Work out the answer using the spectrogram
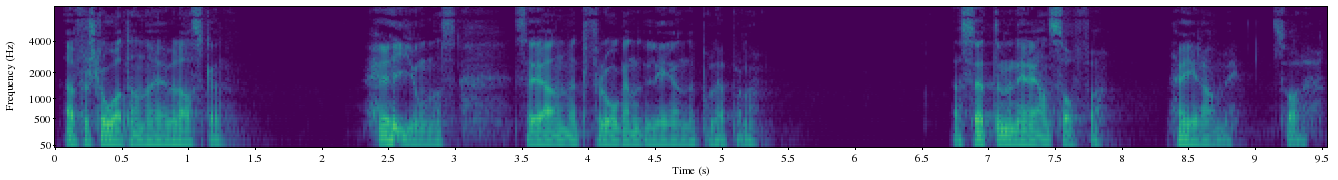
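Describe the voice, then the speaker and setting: A man narrating his own memoir in the first person, calm and measured in short sentences. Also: deep voice.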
